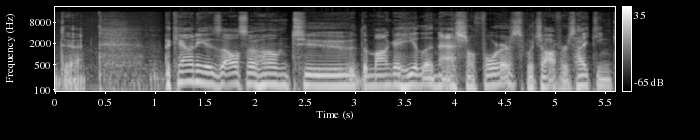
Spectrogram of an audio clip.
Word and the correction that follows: Monongahela: Oh, did I not say that correctly? Because I know how to say that. I said it incorrectly. I apologize. – I just figured it was a typo by ChatGPT. – Yeah, Monongahela. It's just my North Carolina accent.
